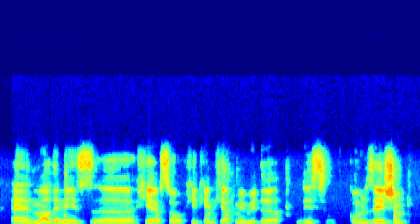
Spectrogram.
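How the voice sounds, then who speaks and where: Speaking with a non-native accent, a man talks at a fairly slow pace. His pitch is very deep and low, with fairly even intonation. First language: not English. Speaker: company co-founder. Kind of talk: live video hangout interview. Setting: video call. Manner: halting, repeats words.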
